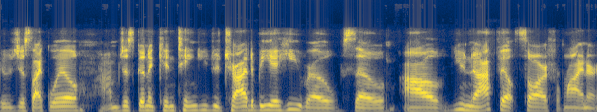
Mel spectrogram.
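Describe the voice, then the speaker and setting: With an American accent, a woman speaks at a moderate pace in a very deep, low pitch, her intonation fairly even. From US South (Alabama). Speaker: staff writer. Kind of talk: casual podcast discussion.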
